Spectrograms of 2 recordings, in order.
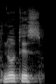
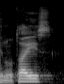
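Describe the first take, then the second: First: The ending is a short 'iss' sound. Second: The ending is a long 'ice' sound. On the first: The speaker calls it right. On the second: The speaker calls it wrong.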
